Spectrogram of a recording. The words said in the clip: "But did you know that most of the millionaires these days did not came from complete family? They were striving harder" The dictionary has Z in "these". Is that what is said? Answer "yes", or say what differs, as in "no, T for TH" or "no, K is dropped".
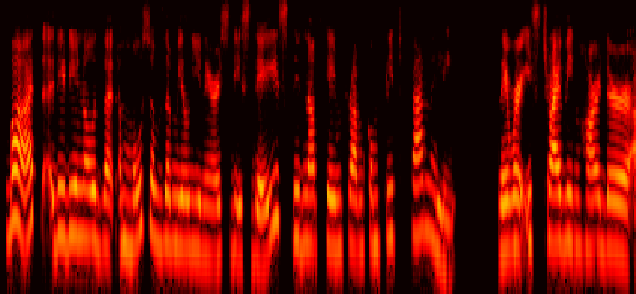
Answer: no, S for Z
